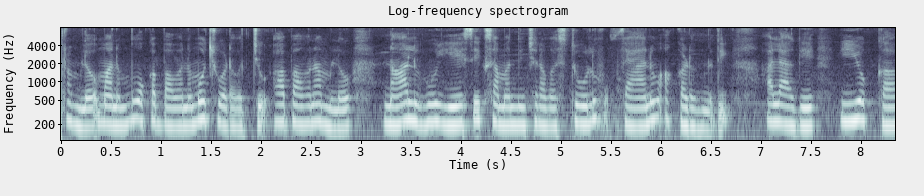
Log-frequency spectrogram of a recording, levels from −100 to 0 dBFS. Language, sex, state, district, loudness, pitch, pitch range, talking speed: Telugu, female, Andhra Pradesh, Chittoor, -16 LUFS, 200 Hz, 190-220 Hz, 145 wpm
